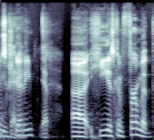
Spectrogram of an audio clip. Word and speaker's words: Muschietti: Muschietti?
